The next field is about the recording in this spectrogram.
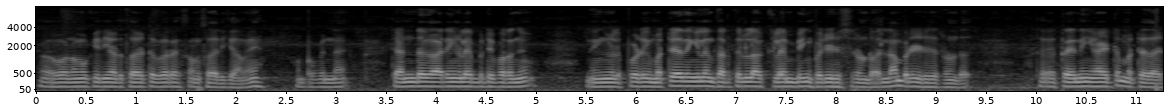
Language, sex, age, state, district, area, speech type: Malayalam, male, 60+, Kerala, Kollam, rural, spontaneous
